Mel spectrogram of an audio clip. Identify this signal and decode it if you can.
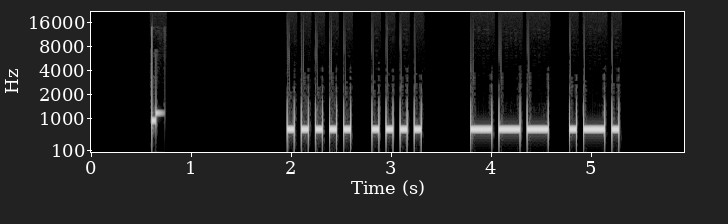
Morse code, heard as a keyed tone, about 17 wpm, 700 Hz. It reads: 5H OR
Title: Winter Field Day Exchanges Encore 17wpm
